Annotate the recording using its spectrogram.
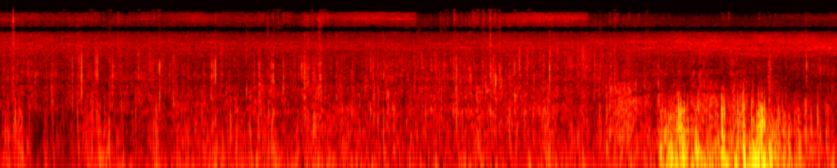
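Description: Bicycle tyres rolling over loose gravel, a steady crunching full of small irregular clicks, with wind noise on the microphone. A louder low rumble comes in for the last second or so.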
